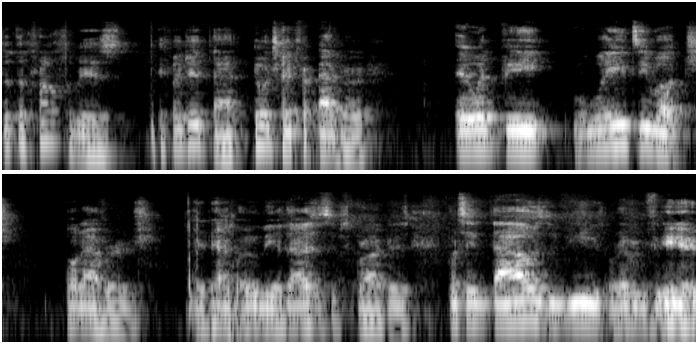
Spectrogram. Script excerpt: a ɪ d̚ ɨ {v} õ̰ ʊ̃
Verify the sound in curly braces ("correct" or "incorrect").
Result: correct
